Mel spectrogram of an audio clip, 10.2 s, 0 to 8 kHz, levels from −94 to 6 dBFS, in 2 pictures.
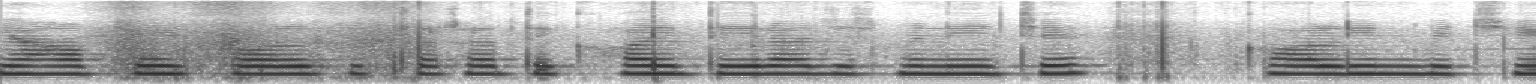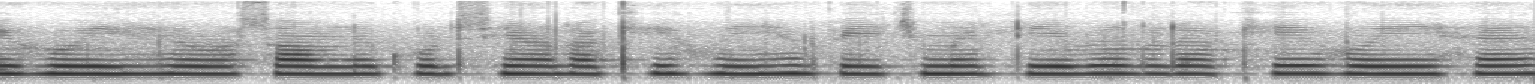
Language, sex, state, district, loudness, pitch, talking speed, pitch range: Hindi, female, Chhattisgarh, Korba, -19 LUFS, 255 Hz, 165 wpm, 250-255 Hz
